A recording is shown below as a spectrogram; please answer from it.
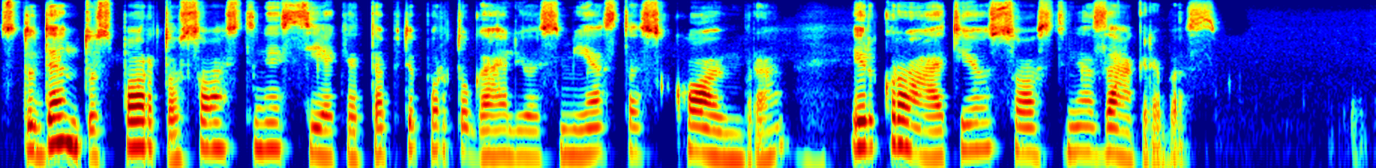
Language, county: Lithuanian, Klaipėda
